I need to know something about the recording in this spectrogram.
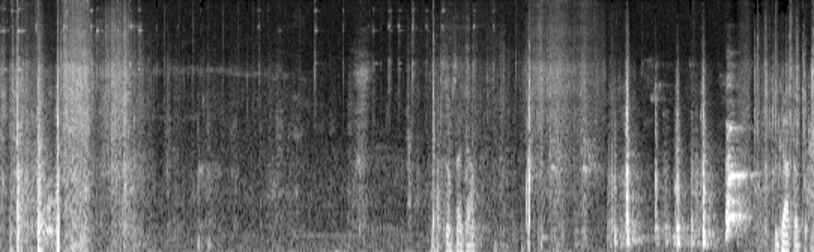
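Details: Siberian Husky barking in short harsh bursts near the start and again midway while an automatic pet feeder is unpacked and set up for treats, with a man talking between the barks and packaging rattling.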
